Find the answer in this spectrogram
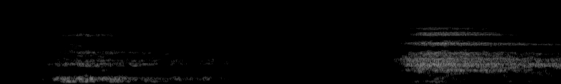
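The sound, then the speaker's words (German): Two long, deep breaths in and out, focusing on the chest and heart area, one drawn out for about two seconds, then a pause of silence before another strong, airy breath begins. Clearly audible, with no talking. “Und dann nehmen wir unseren Fokus mehr jetzt auf unseren Brustraum, auf unseren Herzbereich und atmen dort einige Male tief ein und aus.”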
